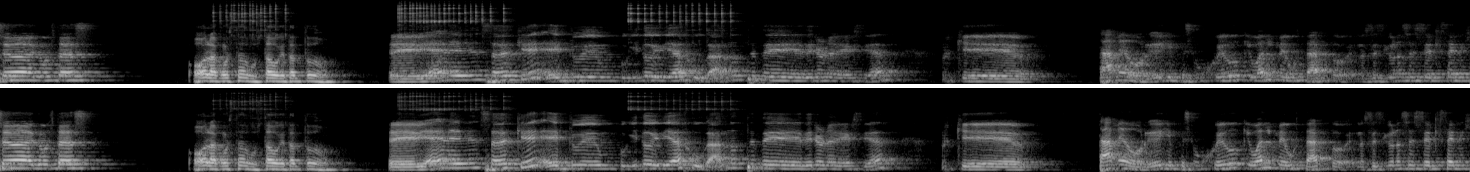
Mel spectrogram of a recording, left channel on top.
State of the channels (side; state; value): both; normal; correlation 0.71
